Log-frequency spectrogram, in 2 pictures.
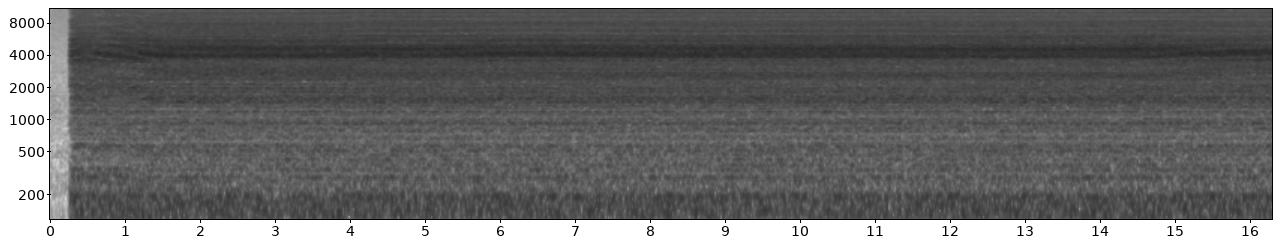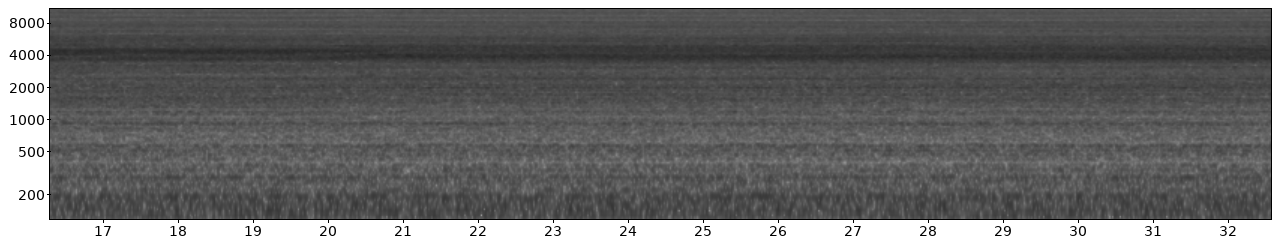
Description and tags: Recording of FM noise from living room stereo.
